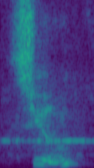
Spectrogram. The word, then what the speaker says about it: Hsu: So the fifth hexagram is Shu. It's spelled HSU in the, how do you say that?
